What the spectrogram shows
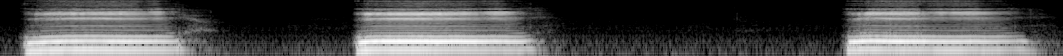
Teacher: This is made by raising the rear part of the tongue and relaxing the front of the tongue while you relax the lips. Sometimes the lips are drawn slightly to the side.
